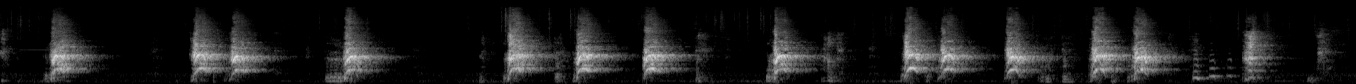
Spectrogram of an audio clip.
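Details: Harry, a dog, barks almost nonstop, repeated loud barks mostly in pairs at roughly one-second spacing, the background otherwise silent.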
